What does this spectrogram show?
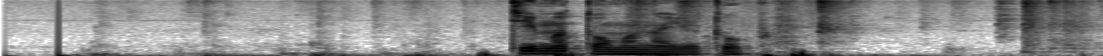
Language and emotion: Russian, neutral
